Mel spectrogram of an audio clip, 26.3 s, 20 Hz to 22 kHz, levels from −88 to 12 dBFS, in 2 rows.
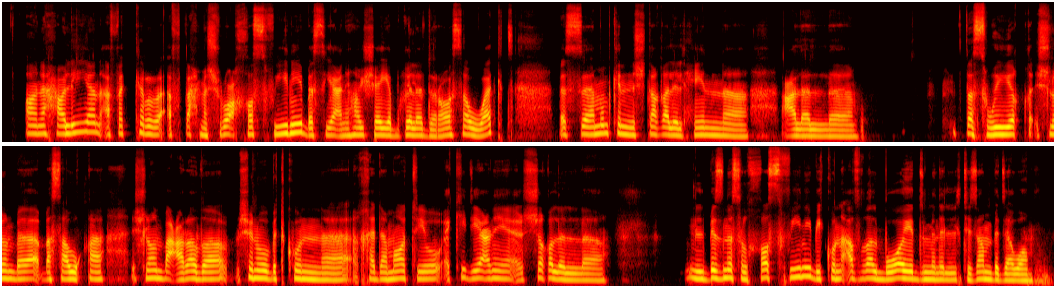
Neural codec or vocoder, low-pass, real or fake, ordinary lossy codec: none; none; real; none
